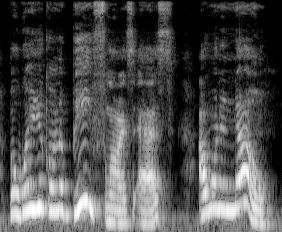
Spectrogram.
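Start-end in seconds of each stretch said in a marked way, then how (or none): 0.1-1.2 put-on high, louder child's plea; girl pleading with her daddy; anxious little girl. Anxious child asks father. 2.5-3.4 put-on high, louder child's whine; insistent little girl.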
